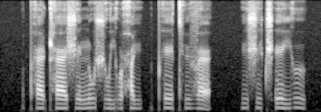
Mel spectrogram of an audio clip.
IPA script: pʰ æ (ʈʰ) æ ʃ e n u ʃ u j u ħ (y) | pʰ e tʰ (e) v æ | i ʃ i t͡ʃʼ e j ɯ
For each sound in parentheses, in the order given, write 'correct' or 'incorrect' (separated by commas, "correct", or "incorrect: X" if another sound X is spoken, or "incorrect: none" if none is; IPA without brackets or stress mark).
correct, incorrect: i, incorrect: y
